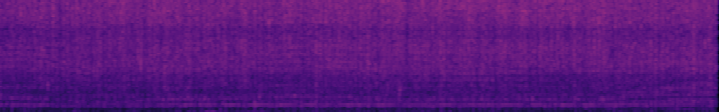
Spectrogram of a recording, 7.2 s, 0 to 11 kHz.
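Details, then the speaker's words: 2 HP water pump motor run on a direct line with the faulty switch bypassed, pumping water: steady even hum with a faint mid-pitch whine and no knocking or grinding; motor running normally. "এই যে direct motor, switch ছাড়াই মোটরটি আবার পুনরায় চলতেছে।"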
